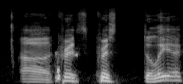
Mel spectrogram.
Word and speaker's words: Chris D'Elia: Chris D'Elia, Chris, is that how you pronounce Yeah.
